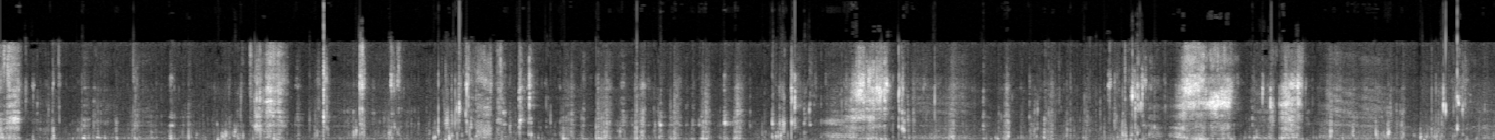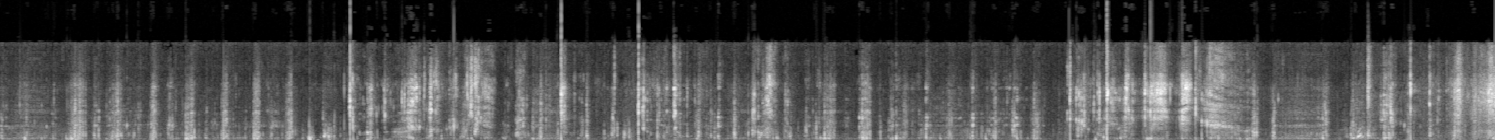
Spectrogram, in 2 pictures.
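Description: Close-miked chewing of sticky braised beef tendon: wet, irregular lip smacks and sticky mouth clicks, with a few longer slurping stretches.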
